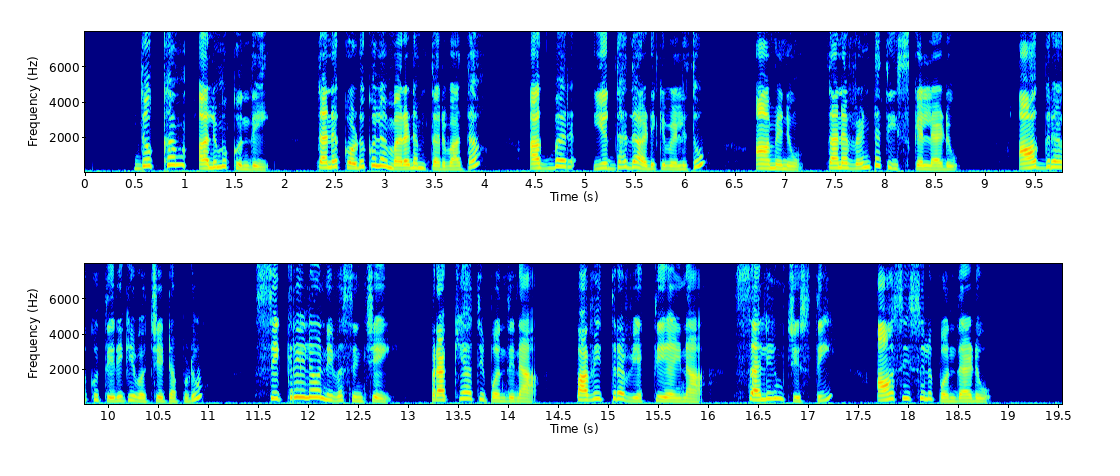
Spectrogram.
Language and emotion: Telugu, neutral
